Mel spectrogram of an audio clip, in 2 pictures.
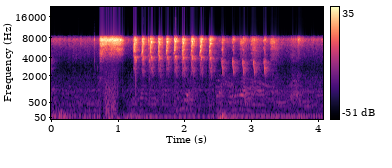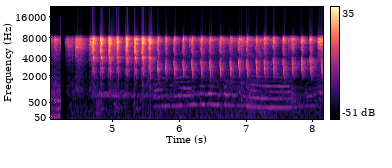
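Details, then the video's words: Greater green leafbird song played to provoke caged birds into singing and aggression: long runs of rapid, high, ringing chirps at about four per second, broken by a brief loud burst and a short gap, with softer lower whistled notes underneath. "PANCINGAN CUCAK HIJAU AGAR GACOR DAN CEPAT EMOSI"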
